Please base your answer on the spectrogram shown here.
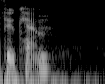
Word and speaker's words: Fukien: I think that the accurate anglicized version of that province is Fukien, and it's pronounced Fukim.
